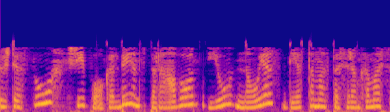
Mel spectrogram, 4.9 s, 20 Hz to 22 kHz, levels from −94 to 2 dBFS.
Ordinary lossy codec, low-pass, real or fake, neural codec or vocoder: AAC, 16 kbps; 19.8 kHz; fake; vocoder, 44.1 kHz, 128 mel bands every 256 samples, BigVGAN v2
